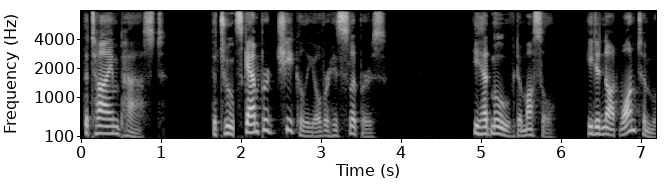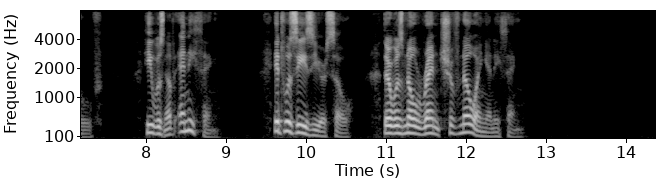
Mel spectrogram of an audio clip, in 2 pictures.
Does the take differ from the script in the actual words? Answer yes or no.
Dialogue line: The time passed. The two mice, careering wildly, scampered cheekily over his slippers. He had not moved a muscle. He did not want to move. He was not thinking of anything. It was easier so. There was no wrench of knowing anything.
yes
